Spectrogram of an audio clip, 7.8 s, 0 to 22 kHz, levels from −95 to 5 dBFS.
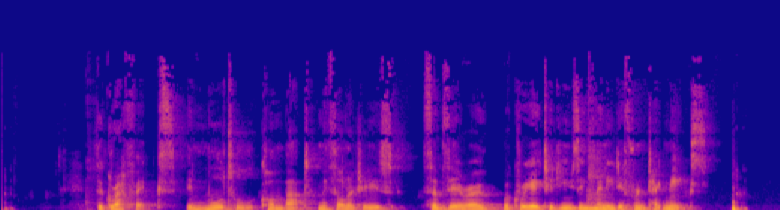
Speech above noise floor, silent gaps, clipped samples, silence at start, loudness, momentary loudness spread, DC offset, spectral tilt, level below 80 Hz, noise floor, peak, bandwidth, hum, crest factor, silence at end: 49 dB; none; under 0.1%; 1 s; -23 LUFS; 11 LU; under 0.1%; -7 dB/octave; -56 dBFS; -71 dBFS; -2 dBFS; 16.5 kHz; none; 20 dB; 0.35 s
